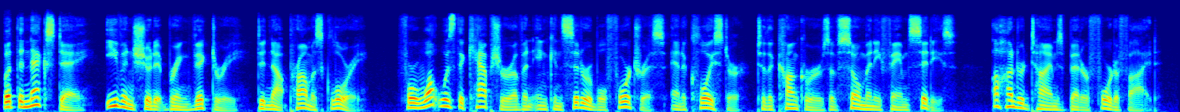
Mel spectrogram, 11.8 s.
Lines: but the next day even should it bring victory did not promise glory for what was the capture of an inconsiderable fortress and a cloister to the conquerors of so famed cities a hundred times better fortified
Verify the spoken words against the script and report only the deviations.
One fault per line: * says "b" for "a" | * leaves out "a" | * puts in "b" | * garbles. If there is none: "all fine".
* puts in "many"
